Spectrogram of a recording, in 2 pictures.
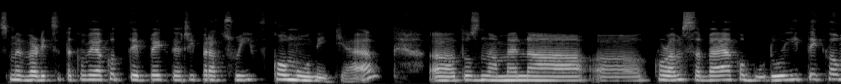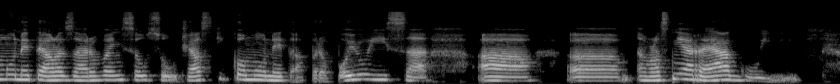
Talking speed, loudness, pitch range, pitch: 105 wpm, -23 LUFS, 185-215 Hz, 200 Hz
